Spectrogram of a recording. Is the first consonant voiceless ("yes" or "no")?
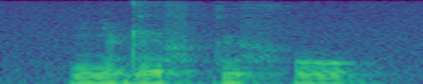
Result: no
